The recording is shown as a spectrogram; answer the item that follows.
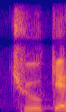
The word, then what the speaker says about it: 주께: 2023년 죽게 하듯 살자고 다짐했습니다 여러분 발음을 잘 하셔야 합니다 주께 하듯 해야지 죽게 하듯 하면 곤란하겠죠 가정과 일터 또 교회와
